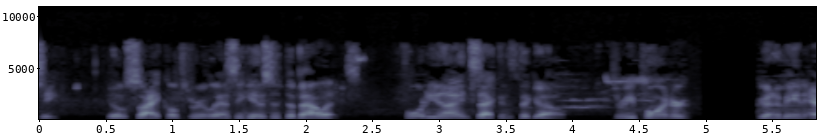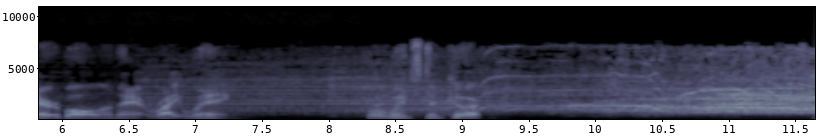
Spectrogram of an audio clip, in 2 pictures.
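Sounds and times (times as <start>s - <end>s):
speech: 0.0s - 7.4s, 8.3s - 9.3s
large basketball crowd cheering: 6.6s - 11.6s.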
